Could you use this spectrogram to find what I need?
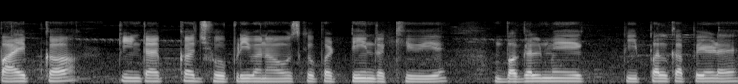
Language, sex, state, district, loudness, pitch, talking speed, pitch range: Hindi, male, Uttar Pradesh, Muzaffarnagar, -18 LUFS, 140 Hz, 185 wpm, 135-145 Hz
